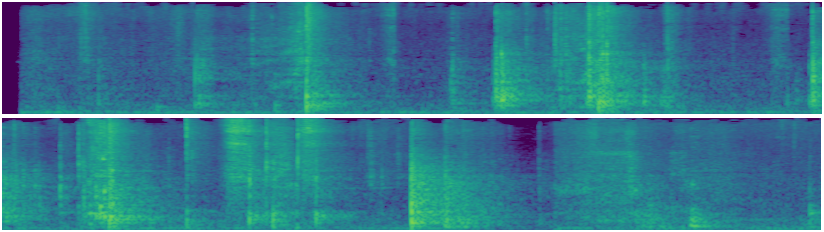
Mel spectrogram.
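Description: An advent calendar being handled and a door pressed open: irregular taps, clicks and scraping rustles.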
